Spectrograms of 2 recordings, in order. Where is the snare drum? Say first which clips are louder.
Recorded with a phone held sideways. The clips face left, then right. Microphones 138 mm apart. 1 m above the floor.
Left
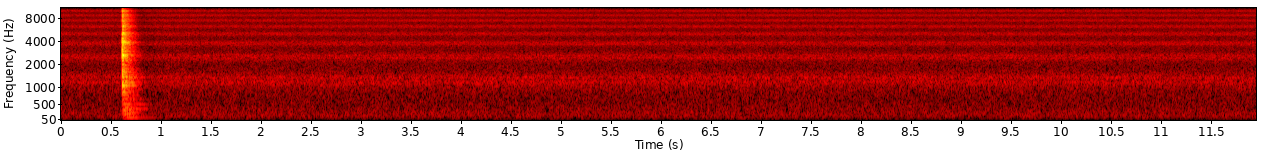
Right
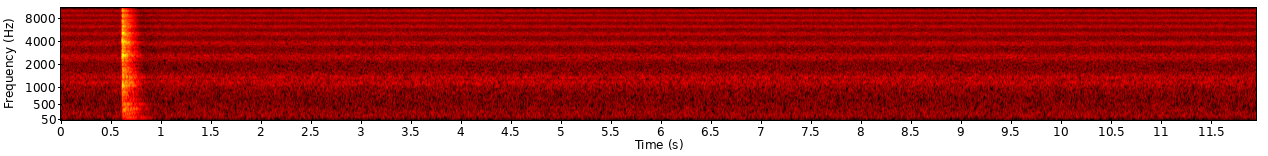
Right 1 dB; 35° right (ahead or behind), 0.7 m.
